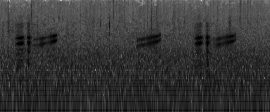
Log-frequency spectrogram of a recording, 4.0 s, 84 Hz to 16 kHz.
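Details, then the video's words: A frog calls through evening rain: a double click followed by a short rising tonal note, repeated three times in four seconds, with rain hissing throughout. "20 minutes evening rain sound effect with frog sound."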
